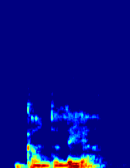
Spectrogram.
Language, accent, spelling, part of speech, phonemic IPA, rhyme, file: English, Southern England, gondolier, noun, /ˌɡɒndəˈlɪə(ɹ)/, -ɪə(ɹ), LL-Q1860 (eng)-gondolier.wav
- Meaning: A boatperson who propels a gondola, especially in Venice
